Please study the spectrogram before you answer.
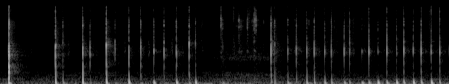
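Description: Fingernails tap rapidly on the cap and body of a small, hollow, clear plastic Gatorade squeeze bottle with an orange G-logo cap. Each tap is a short, dry click with a low hollow thump beneath a bright edge. The taps come as a run of separate strikes with a brief softer scratchy pause midway, then settle into a steadier, quicker rhythm.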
